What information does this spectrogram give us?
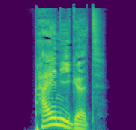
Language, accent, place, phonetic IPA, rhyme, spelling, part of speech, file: German, Germany, Berlin, [ˈpaɪ̯nɪɡət], -aɪ̯nɪɡət, peiniget, verb, De-peiniget.ogg
- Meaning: second-person plural subjunctive I of peinigen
